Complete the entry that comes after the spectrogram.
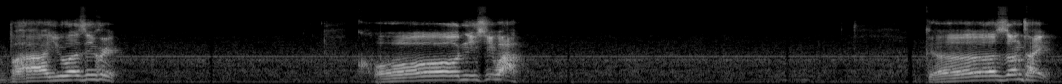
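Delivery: high, hammed-up fake Japanese; mock Japanese. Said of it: "You don't hear Americans talking like that".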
